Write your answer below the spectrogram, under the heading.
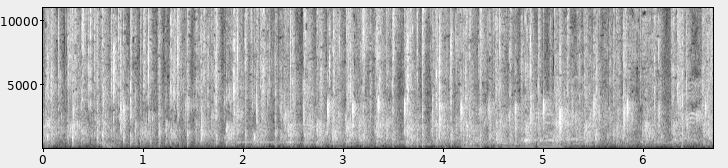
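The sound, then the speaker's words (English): A round of applause for a high school dance team at a city council meeting: many hands clapping in a dense, continuous patter at moderate loudness for several seconds. “as Champaign Central Dance Team Day. Give yourselves a round of applause.”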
